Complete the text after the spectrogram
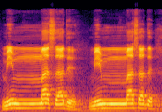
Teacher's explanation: نون کو یعنی کہ گرا کر اور میم کو میم کے ساتھ ملائیں گے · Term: ادغام یرملون مع الغنہ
